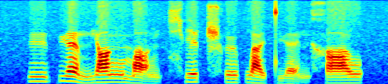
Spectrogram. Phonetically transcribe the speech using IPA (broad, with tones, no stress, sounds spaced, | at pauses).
y˥ p ɥ ɛ˥˩ m j ɑ˥ ŋ m ɑ̰˨˩ ŋ t͡ɕʰ i˥ ʈ͡ʂʰ ɻ̩˥ p w a˨ ɪ̯ t̪ ɥ ɛ̰˨˩ n x ɑ˥ ʊ̯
